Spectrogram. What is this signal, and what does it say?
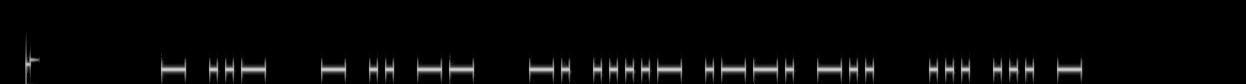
Morse code, heard as a keyed tone, about 16 wpm, 700 Hz. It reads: TU TIM N4PD SST
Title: K1USN SST QSO Practice - 15wpm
